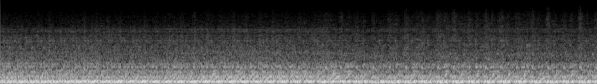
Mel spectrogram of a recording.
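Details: 1980 Chevrolet C20 with a swapped 4.8L LS V8: loud, deep, even rumble with steady firing and no ticks or knocks. Fired up as it should. Normal running.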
